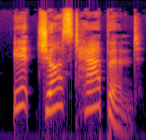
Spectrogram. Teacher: notice the stress on just which emphasizes that the accident happened very very recently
